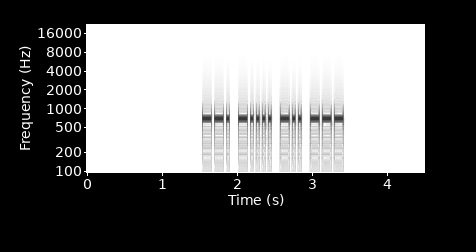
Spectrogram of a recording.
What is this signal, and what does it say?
Morse code, heard as a keyed tone, about 30 wpm, 700 Hz. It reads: G6DO
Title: DXCC-100 Call Signs - 4 Characters - Repeated 2x - 30wpm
